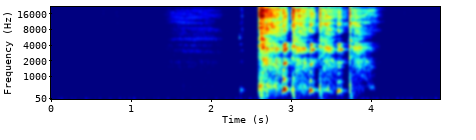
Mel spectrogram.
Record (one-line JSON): {"cough_length": "4.9 s", "cough_amplitude": 15539, "cough_signal_mean_std_ratio": 0.28, "survey_phase": "beta (2021-08-13 to 2022-03-07)", "age": "18-44", "gender": "Female", "wearing_mask": "No", "symptom_cough_any": true, "symptom_runny_or_blocked_nose": true, "symptom_sore_throat": true, "symptom_abdominal_pain": true, "symptom_diarrhoea": true, "symptom_headache": true, "symptom_other": true, "symptom_onset": "2 days", "smoker_status": "Prefer not to say", "respiratory_condition_asthma": false, "respiratory_condition_other": false, "recruitment_source": "Test and Trace", "submission_delay": "1 day", "covid_test_result": "Positive", "covid_test_method": "RT-qPCR"}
